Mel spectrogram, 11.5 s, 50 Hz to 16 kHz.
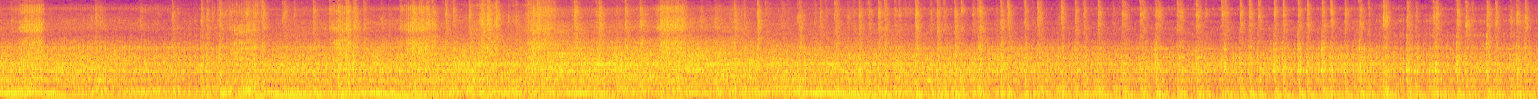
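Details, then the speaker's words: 1981 Ski-Doo Blizzard 5500 snowmobile two-stroke, after carb cleaning and new fuel and primer lines, first-pull primer start; crisp buzz revving up and settling back cleanly, no bogging or misfire. "pretty good so that's the great thing about these scos with the primers if you know what you're doing they're fantastic and and their first pole start every time"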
